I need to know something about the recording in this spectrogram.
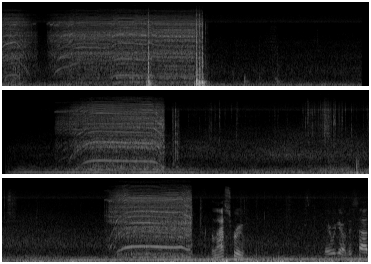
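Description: Cordless drill driving screws through a metal gate latch into a wooden fence rail, in three runs of about two to four seconds each. Each run's motor whine rises as the drill spins up, holds steady, then stops. The first run ends with a sharp knock.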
